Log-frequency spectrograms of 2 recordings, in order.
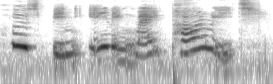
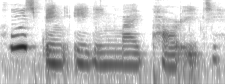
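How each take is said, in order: First: It is said in a tiny, squeaky voice. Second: It is said in a medium, ordinary voice. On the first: A little baby bear is speaking. "squeaked the baby bear in his tiny voice" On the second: A middle-sized mother bear is speaking. "in her middle-sized voice"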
